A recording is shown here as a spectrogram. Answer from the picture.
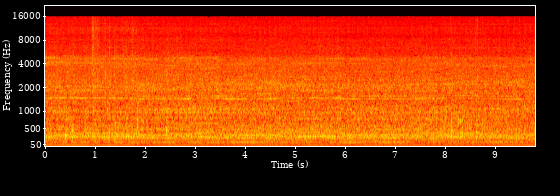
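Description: Honda Civic four-cylinder engine idling steadily, running on a newly fitted replacement distributor.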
